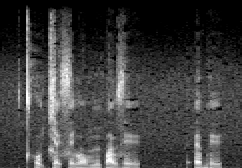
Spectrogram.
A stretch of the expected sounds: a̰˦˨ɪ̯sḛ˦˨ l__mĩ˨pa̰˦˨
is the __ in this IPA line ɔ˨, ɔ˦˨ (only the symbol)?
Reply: ɔ˨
